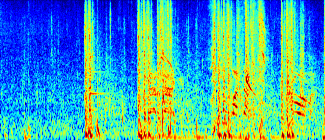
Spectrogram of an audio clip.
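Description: Bursts of gunfire ring out in Call of Duty: Modern Warfare III as several shooters trade fire, with sharp repeated shots in clusters and a player talking quietly beneath.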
